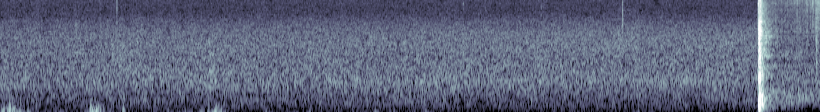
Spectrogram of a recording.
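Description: Steady outdoor hiss of wind in the trees with a few soft low thumps in the first second. Near the end, one sharp bang from the campfire as something bursts in it.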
